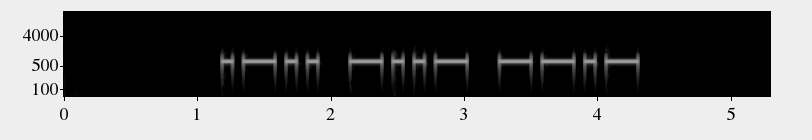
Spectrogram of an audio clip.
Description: Morse code, heard as a keyed tone, about 15 wpm, 700 Hz. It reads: LXQ
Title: USA Call Sign Postfixes - 3 Letters 15wpm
